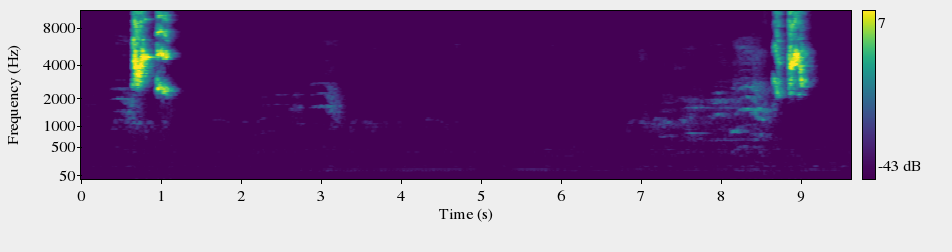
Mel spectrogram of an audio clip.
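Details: Cucak keling, a cage bird, in a master recording for training other birds: two loud harsh rasping bursts, a short softer phrase near the middle, then a rising burst of scratchy notes ending in another loud harsh outburst.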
